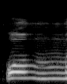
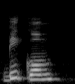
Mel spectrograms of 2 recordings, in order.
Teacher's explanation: एक तरफ कुम हैवी और दूसरी तरफ बिकुम ये काफ बारीक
